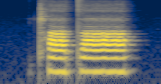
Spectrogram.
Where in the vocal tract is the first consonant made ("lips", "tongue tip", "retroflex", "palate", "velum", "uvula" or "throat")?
retroflex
